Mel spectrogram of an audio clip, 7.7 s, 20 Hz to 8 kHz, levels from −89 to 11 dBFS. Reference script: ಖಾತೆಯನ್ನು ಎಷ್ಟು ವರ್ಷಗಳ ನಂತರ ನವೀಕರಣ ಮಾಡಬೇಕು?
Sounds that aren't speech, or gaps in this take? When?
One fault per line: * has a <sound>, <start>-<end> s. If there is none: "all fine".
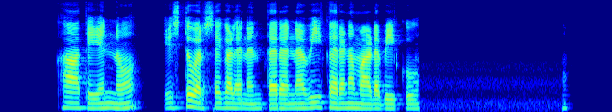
all fine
